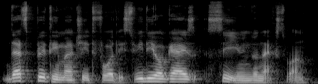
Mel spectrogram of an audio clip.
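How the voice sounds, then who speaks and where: A man's voice: lowish voice, expressive, fairly quick, gravelly, darkish tone. A man presenting a how-to tutorial as its host, in scripted narration.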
